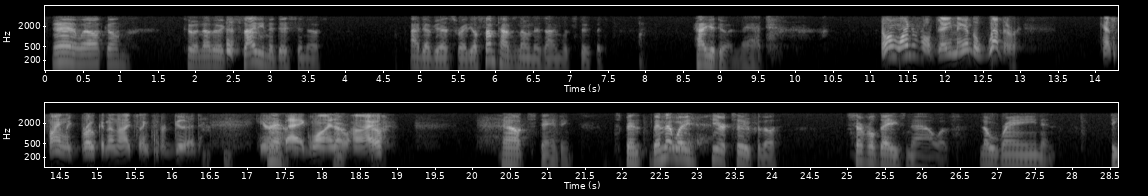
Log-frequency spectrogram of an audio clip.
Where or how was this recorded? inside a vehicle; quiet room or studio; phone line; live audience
phone line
